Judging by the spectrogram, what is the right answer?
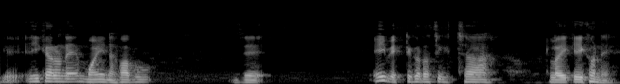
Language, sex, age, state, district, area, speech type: Assamese, male, 60+, Assam, Barpeta, rural, spontaneous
